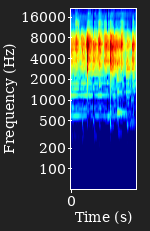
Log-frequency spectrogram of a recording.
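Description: A mobile phone rings in a quiet room, a faint electronic melody of short, evenly spaced bright tones repeating through the moment, with no voices.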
